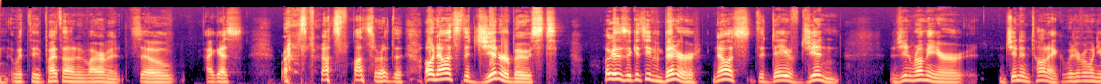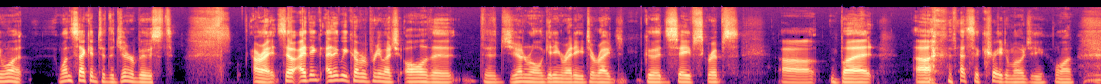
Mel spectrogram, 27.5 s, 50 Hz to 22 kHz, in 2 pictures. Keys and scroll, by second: 17.0-18.9 typing.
